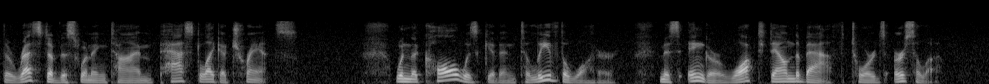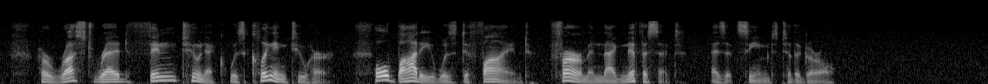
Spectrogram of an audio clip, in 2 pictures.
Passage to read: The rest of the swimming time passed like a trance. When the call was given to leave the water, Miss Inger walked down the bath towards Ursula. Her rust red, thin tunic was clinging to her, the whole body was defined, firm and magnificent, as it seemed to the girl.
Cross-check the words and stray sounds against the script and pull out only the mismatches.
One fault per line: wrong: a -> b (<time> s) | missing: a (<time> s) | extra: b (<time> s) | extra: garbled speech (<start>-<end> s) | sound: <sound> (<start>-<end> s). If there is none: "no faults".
missing: the (13.2 s)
